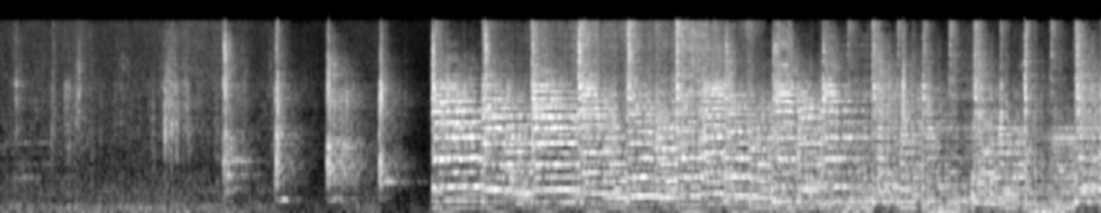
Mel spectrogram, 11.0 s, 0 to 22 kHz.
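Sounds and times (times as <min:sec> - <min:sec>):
jazz band playing funk-rock: 0:04.3 - 0:11.0.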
